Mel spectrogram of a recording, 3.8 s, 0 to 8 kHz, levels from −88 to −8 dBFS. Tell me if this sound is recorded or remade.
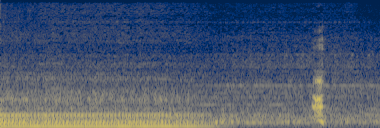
recorded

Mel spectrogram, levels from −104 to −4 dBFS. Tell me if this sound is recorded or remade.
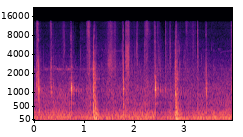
remade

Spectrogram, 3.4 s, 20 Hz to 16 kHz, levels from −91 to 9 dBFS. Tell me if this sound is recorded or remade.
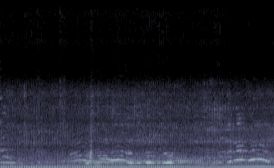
recorded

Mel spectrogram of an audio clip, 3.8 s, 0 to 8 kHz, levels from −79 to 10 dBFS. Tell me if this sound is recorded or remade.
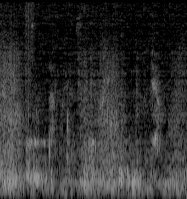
recorded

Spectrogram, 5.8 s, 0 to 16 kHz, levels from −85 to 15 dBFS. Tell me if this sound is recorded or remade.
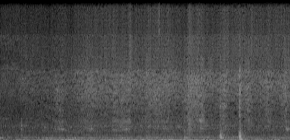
recorded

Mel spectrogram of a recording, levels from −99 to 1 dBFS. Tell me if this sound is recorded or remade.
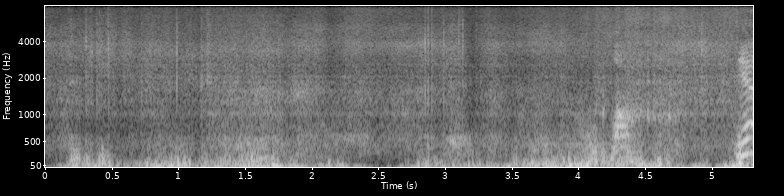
remade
